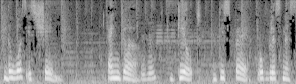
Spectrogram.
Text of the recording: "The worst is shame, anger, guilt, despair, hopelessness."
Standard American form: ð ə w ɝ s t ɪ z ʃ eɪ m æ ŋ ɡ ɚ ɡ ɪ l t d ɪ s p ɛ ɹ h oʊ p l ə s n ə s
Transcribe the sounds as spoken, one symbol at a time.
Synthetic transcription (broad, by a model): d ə w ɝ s ɪ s ʃ eɪ m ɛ ŋ ɡ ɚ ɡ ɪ l t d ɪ s p ɛ h oʊ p l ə s n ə s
